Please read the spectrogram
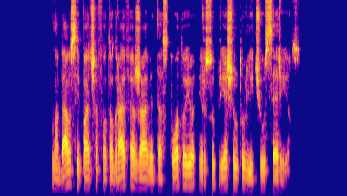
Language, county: Lithuanian, Vilnius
